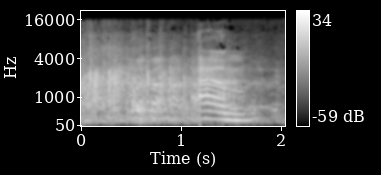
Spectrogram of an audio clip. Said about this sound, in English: Big round applause for that guy.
